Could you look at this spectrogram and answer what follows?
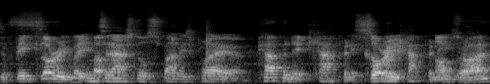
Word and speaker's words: Kaepernick: And Copernic now doesn't have a club to play for, directly because of his.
